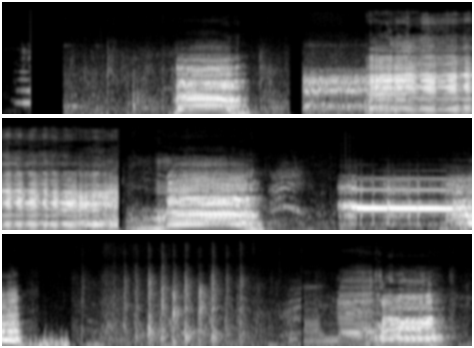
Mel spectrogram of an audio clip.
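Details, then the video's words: Village cattle, cows and buffalo: a series of long, loud, harmonic moos, each lasting one to four seconds with a strained, bellowing tone, separated by brief pauses, with some rustling and clattering between calls. "Village buffalo and cow animal video"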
